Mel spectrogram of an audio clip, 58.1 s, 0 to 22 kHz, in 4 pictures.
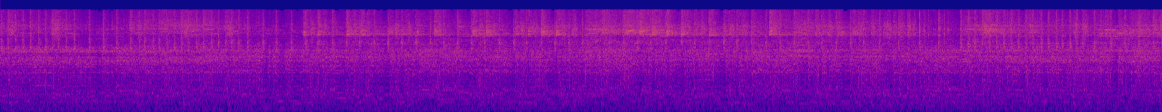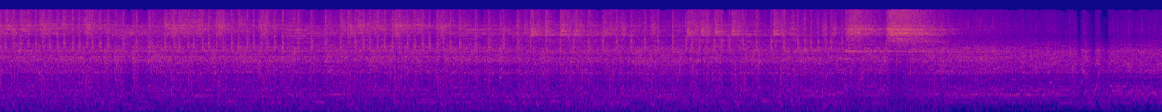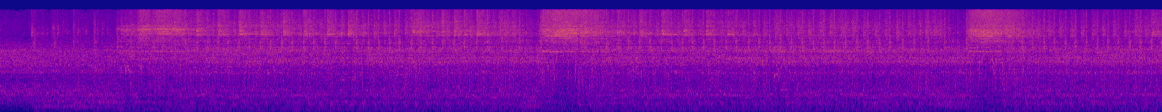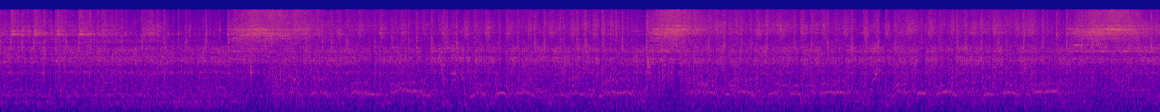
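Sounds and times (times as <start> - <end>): metal band playing live: 0.0 - 58.0.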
